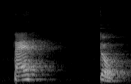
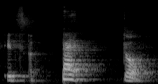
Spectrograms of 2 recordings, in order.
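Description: First: "Petto" with a held double T; "Petto", pause on the T before the o; doubled T. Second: Petto with a single soft T; "petto" said as pet-o, no doubled T; wrong petto. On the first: Diction coach models "Petto" with a doubled T. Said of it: "Double T". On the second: Teacher shows the wrong way to say "petto". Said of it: "Never say that". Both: Shown as a demonstration.

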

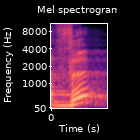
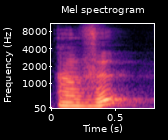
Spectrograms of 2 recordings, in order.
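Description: First: "vœu" with open eu, nearly "vè"; wrong pronunciation. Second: "vœu" with closed, rounded eu; lower-pitched model "vœu" with closed ø; correct pronunciation. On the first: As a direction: say "vœu" with a slack, open vowel. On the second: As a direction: round tightly on "vœu", as in "deux". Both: Shown as a demonstration. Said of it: "On dit pas vœu".

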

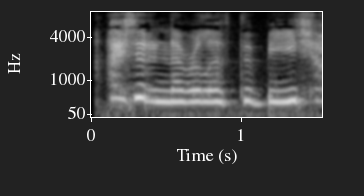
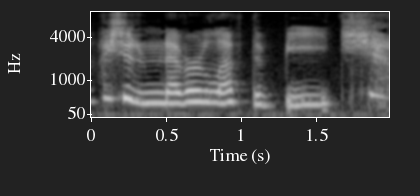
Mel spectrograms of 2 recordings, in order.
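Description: First: Said in the usual way. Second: Sobbing regret. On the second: Acted. Girl in labor regrets leaving.

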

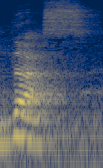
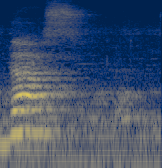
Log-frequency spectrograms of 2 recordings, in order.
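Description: First: "thus" with a voiced th, falling. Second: "Thus" stretched long and rising; drawn-out TH. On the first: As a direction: say "thus" like "dus". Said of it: "esta regla tiene una excepción". ("thus" con th sonora, como "dus") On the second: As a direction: hold the s at the end of "Thus". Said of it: "si pueden escuchar, tiene el sonido largo". ("Thus" alargado, con tono subiendo) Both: Shown as a demonstration.

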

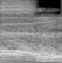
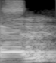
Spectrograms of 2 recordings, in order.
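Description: First: "এল" with the tongue touching the palate; drawn-out "এল", tongue held on the l; corrected letter L. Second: Said in the usual way. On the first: Shown as a demonstration. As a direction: lift the tongue to the roof of the mouth for "এল". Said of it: "উপরে তালুকে স্পর্শ করে". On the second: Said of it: "এটাকে অনেকে বলে".

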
